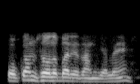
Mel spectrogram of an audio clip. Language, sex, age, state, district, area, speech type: Goan Konkani, male, 45-60, Goa, Canacona, rural, conversation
